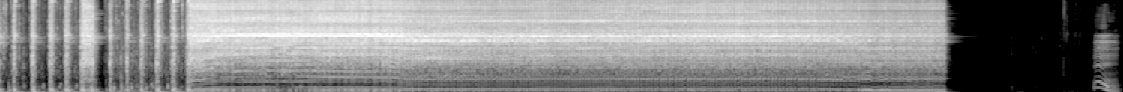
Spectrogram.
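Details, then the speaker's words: XTM Monster MT nitro truck engine, rebuilt with old parts (liner pinched, bearings cleaned), running on very old original nitro fuel: pulls catch into a thin, high-pitched screaming buzz that holds hard without burbling; reasonable compression, owner suspects fuel blockage, lean running. "Still got reasonable compression. Don't think it's getting enough fuel. I don't I think we got a blockage."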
